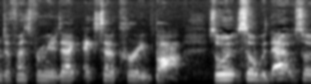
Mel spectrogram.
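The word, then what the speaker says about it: Kuribah: first so first up we have we have curry ba which is spelled k-u-r-i-b-a-h which is a which is a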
